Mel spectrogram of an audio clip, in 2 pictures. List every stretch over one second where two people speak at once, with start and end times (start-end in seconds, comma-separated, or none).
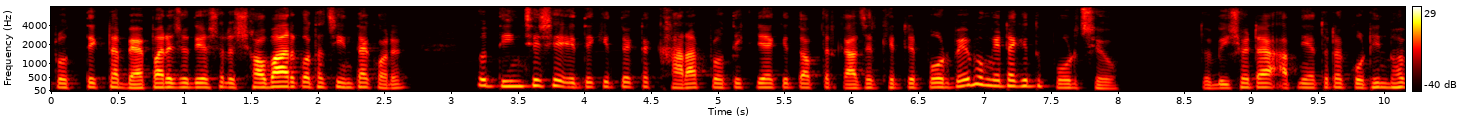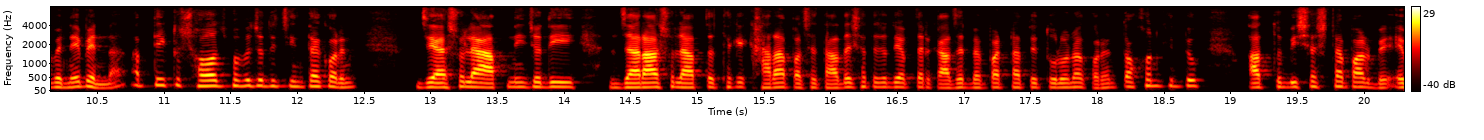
none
